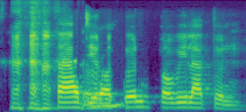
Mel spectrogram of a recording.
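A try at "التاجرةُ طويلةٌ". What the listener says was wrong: Nah, alif lam tidak boleh berkumpul dengan tanwin At-tajirotu. Yang pertama tadi at-tajirotun. Alif lam sama tanwin musuhan.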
